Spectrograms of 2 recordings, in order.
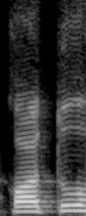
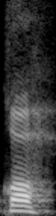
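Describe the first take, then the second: First: The word ends in a tu sound. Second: The word ends in an h sound. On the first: The reading continues without stopping. "টেনে পড়লে তু হবে" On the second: The reading stops at this word. "ওয়াকফ করার সময় হা পরিণত হবে"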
